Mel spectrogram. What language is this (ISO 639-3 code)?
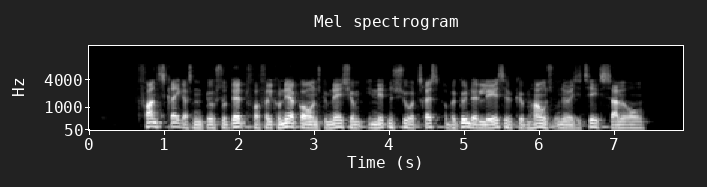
dan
